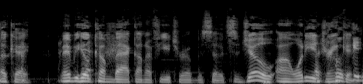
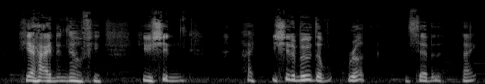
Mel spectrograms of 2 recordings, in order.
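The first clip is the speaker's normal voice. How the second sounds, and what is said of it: Imitates another person's voice. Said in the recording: “my stupid Michael Cera impression”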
